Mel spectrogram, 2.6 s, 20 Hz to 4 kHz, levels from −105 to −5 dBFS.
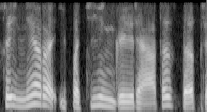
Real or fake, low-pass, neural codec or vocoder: real; 3.6 kHz; none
